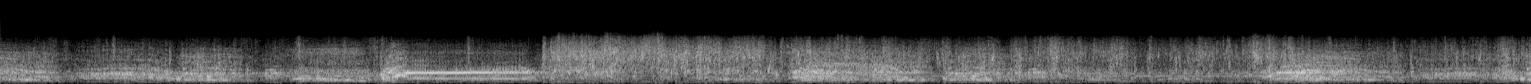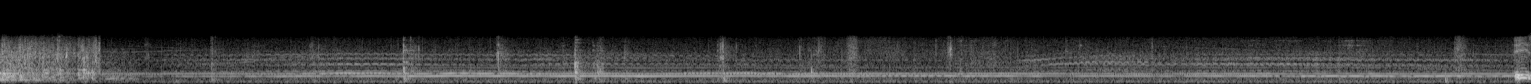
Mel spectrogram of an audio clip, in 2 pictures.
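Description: Science-fiction film soundtrack: a loud churning, rushing noise with scattered cries for about sixteen seconds, cut off suddenly. After that comes a steady electronic drone of held tones with occasional gliding notes.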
